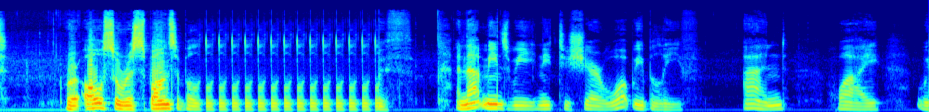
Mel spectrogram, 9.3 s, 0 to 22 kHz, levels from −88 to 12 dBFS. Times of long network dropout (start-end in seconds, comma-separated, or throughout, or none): none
